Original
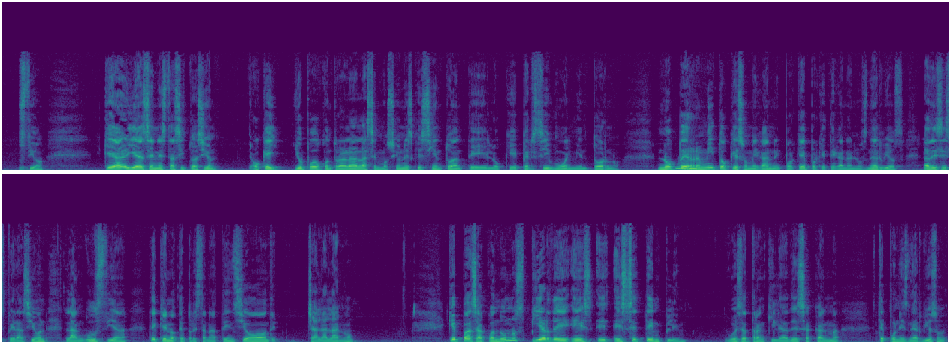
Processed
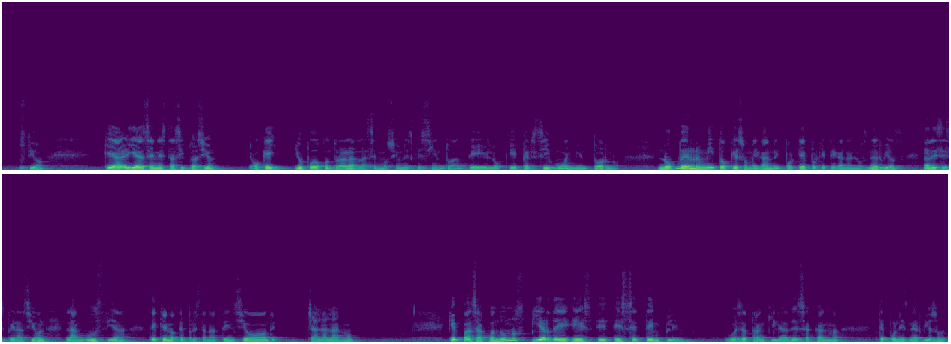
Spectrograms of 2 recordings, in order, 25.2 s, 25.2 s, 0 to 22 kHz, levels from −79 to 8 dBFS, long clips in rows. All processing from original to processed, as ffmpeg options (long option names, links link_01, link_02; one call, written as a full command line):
ffmpeg -i in.wav -filter_complex "[0:a]asettb=1/sr,asplit=3[link_01][link_02][link_03];[link_01]atrim=end=4.684[link_04];[link_02]atrim=start=4.68:end=6.2,asetpts=PTS-STARTPTS,afade=type=in:duration=0.004:curve=qsin,afade=type=out:start_time=1.516:duration=0.004:curve=qsin,equalizer=frequency=370:width=5.8:gain=-5.5,bandreject=frequency=86.59:width_type=h:width=4,bandreject=frequency=173.18:width_type=h:width=4,bandreject=frequency=259.77:width_type=h:width=4,bandreject=frequency=346.36:width_type=h:width=4,bandreject=frequency=432.95:width_type=h:width=4,bandreject=frequency=519.54:width_type=h:width=4,bandreject=frequency=606.13:width_type=h:width=4,bandreject=frequency=692.72:width_type=h:width=4,bandreject=frequency=779.31:width_type=h:width=4,bandreject=frequency=865.9:width_type=h:width=4,bandreject=frequency=952.49:width_type=h:width=4,acompressor=threshold=-25dB:ratio=10:attack=3.2:release=140:knee=1:detection=peak[link_05];[link_03]atrim=start=6.196[link_06];[link_04][link_05]acrossfade=duration=0.004:curve1=hsin:curve2=qsin[link_07];[link_07][link_06]acrossfade=duration=0.004:curve1=qsin:curve2=hsin,lowpass=2300,lowshelf=frequency=560:width_type=q:width=1.5:gain=12,bandreject=frequency=122.9:width_type=h:width=4,bandreject=frequency=245.8:width_type=h:width=4,bandreject=frequency=368.7:width_type=h:width=4,bandreject=frequency=491.6:width_type=h:width=4,bandreject=frequency=614.5:width_type=h:width=4,bandreject=frequency=737.4:width_type=h:width=4,bandreject=frequency=860.3:width_type=h:width=4,bandreject=frequency=983.2:width_type=h:width=4,bandreject=frequency=1106.1:width_type=h:width=4,volume=-10dB" out.wav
